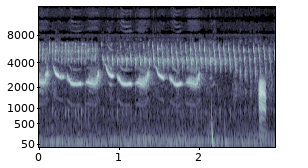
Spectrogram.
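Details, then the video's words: Kept Chinese hwamei repeating a looping whistled phrase about three times a second, over a fine high trill, with two sharp clicks near the end. "Cao cầu hót tốt - bóng bộ cực đẹp - Họat Họa Mi"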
